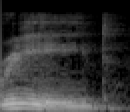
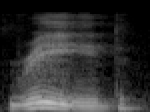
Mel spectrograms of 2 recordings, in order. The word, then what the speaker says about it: read: every Monday she reads the past tense of read is read notice they are spelled the same present tense read past tense read what does she do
